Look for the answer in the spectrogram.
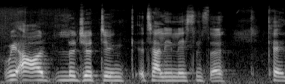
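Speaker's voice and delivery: usual speaking voice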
